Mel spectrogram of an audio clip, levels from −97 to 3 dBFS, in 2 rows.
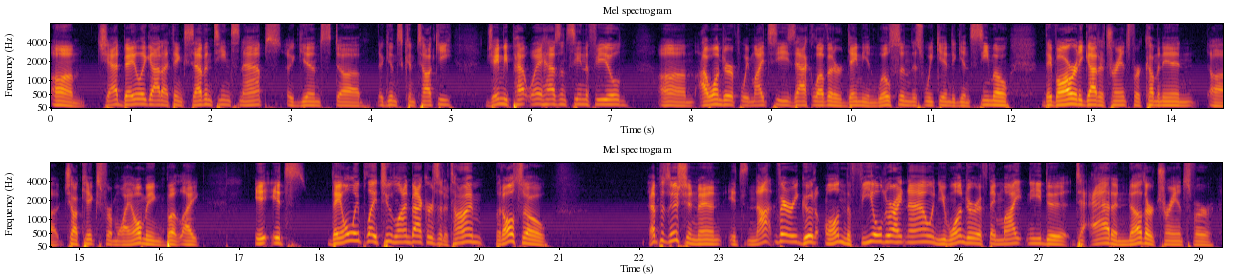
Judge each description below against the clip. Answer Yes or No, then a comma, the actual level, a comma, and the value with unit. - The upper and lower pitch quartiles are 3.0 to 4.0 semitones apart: No, average, 4.9 semitones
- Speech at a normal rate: Yes, average, 170 wpm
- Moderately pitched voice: Yes, medium, 145 Hz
